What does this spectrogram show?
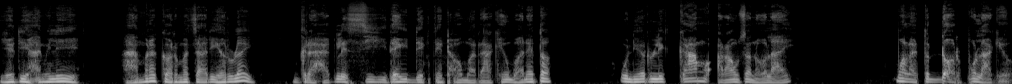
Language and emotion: Nepali, fearful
